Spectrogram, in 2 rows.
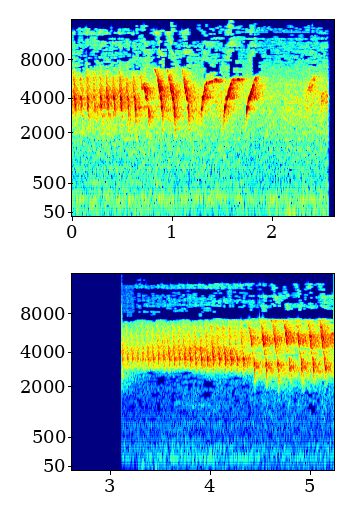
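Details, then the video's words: Canary singing with a run of quick high chirps and swooping notes, a brief gap of silence, then a sustained buzzy rolling trill. "٣٠ دقيقة تغريد مستمر ورائع مهما كان نوع الكناري خاصتك سيبدء بالتغريد"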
